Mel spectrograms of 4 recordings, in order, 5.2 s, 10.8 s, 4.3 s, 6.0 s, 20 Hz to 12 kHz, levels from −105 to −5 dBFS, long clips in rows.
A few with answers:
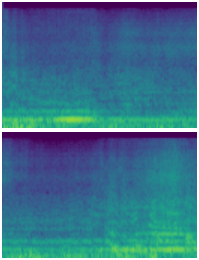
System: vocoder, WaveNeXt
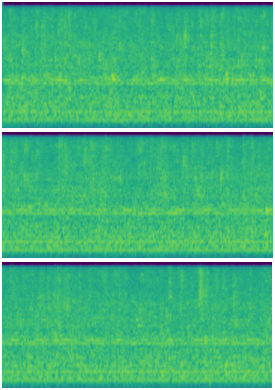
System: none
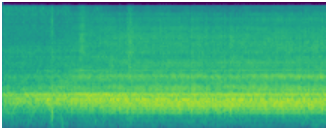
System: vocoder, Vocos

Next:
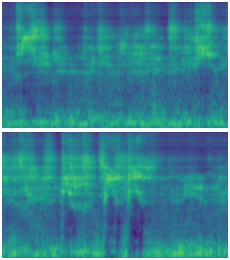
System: codec, SNAC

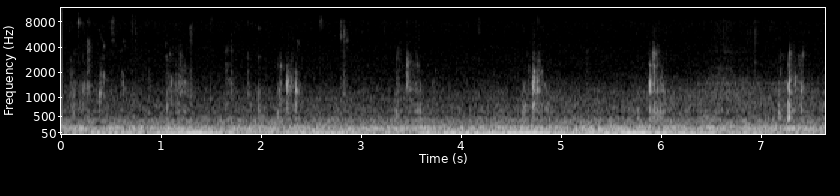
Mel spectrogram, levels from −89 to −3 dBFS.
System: none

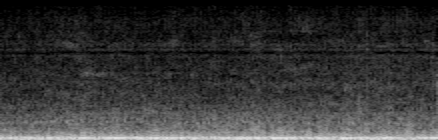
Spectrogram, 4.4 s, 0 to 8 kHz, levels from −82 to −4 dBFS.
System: vocoder, HiFi-GAN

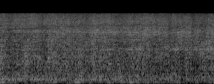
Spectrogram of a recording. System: none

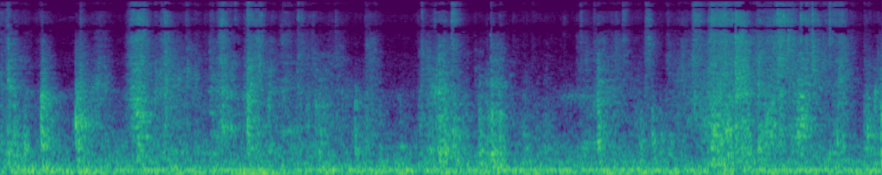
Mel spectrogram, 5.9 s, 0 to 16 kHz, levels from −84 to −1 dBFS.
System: none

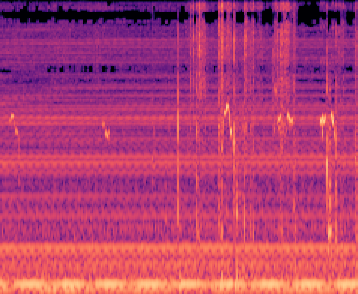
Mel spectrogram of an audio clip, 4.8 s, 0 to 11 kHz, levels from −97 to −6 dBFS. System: none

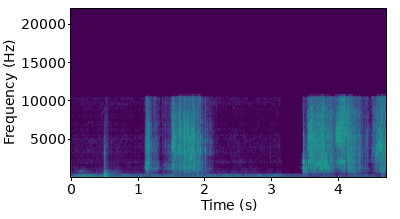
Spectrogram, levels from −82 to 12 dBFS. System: codec, SNAC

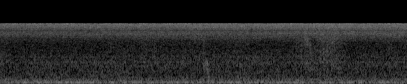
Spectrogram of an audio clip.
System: vocoder, BigVGAN v2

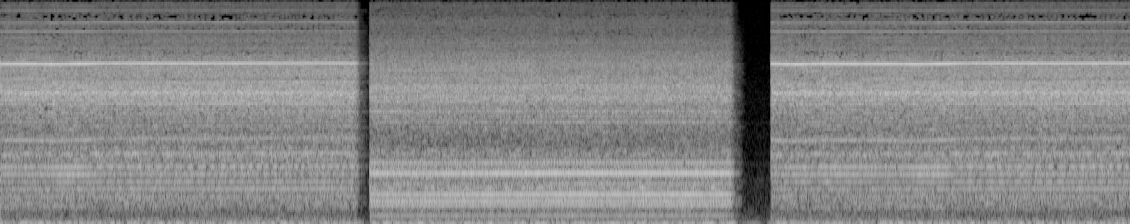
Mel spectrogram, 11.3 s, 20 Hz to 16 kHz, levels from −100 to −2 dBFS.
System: none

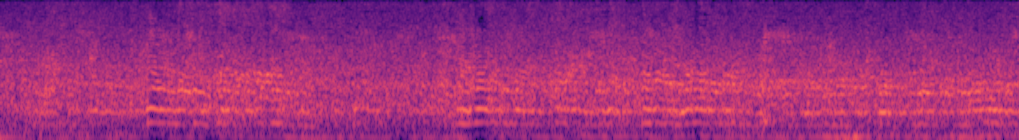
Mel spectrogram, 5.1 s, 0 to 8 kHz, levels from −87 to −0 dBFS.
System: vocoder, Vocos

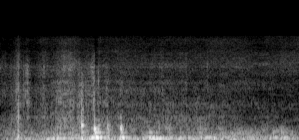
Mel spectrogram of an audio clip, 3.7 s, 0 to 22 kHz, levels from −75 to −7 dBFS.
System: codec, SNAC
